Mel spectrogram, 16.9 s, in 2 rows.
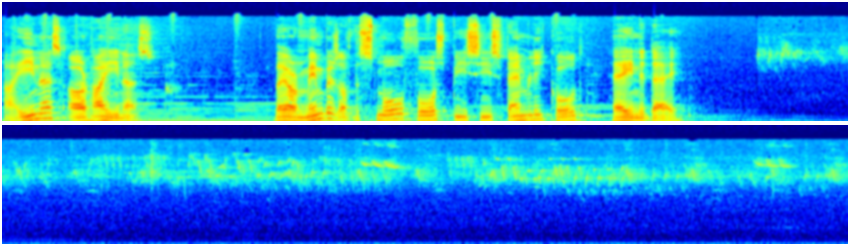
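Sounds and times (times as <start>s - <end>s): low steady hum: 0.0s - 8.6s
small birds chirping: 7.5s - 16.9s.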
